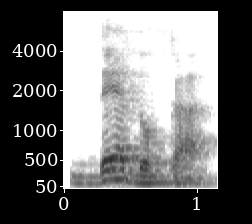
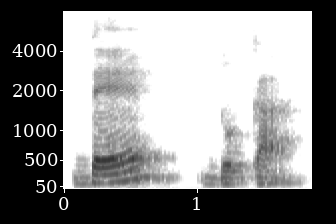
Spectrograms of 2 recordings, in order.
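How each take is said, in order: First: Dédoca, slow, stress on the first syllable DÉ; slow Greek word. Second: Dédoca, very slow, stress on DÉ; drawn-out Dédoca, stressed on DÉ; slow Greek word. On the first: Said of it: "a primeira palavra nós temos". (dédoca devagar, tônica no DÉ) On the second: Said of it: "você vai pronunciar dédoca". (Dédoca bem devagar, tônica no DÉ) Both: Shown as a demonstration.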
